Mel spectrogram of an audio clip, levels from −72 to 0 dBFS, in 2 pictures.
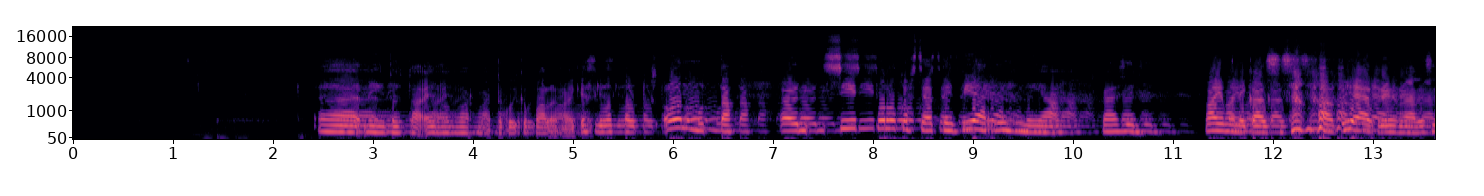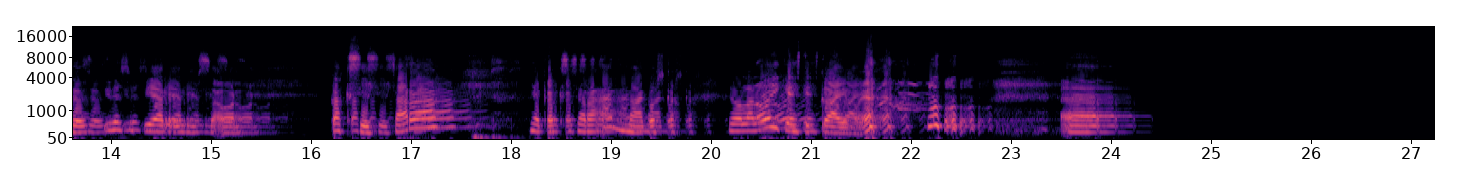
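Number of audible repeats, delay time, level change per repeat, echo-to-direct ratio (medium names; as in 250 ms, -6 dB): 3, 182 ms, -11.0 dB, -8.5 dB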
